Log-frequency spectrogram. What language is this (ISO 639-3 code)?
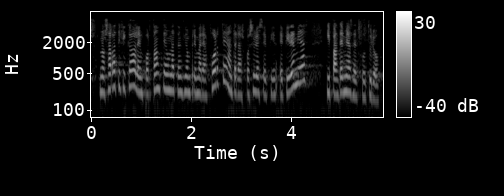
spa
